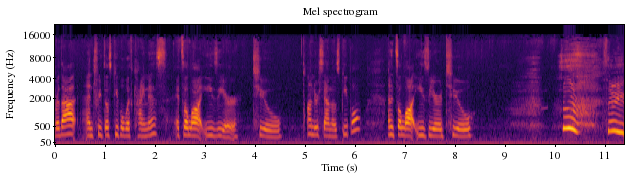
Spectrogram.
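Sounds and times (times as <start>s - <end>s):
speech: 0.0s - 8.4s, 10.1s - 11.3s
person yawning: 10.2s - 10.9s.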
